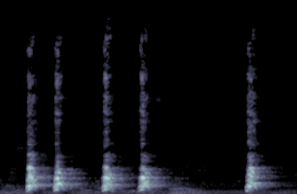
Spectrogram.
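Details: A dog barks five times, sharp broadband yaps, four spaced roughly half a second apart followed by a longer gap before the last bark, with a quiet room between.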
